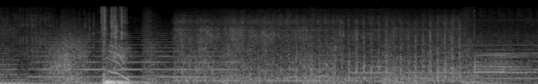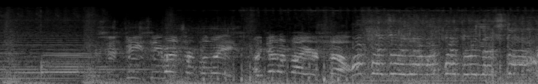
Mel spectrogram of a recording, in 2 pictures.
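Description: Film score with long held notes and a heavy impact about a second in, with voices over the music in the last few seconds.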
